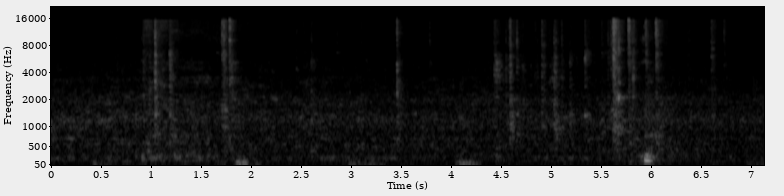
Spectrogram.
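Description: Plastic model parts click and rattle softly as they are handled.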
